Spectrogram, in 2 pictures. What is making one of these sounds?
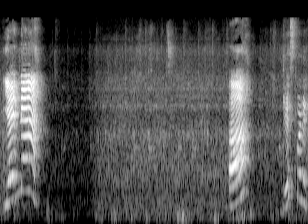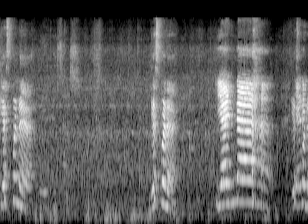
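A young boy speaks and laughs close by.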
